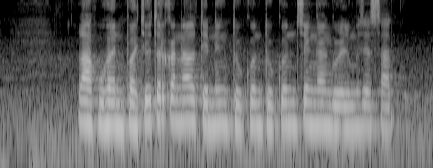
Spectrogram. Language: Javanese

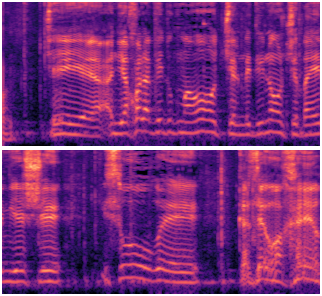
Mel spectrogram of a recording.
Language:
Hebrew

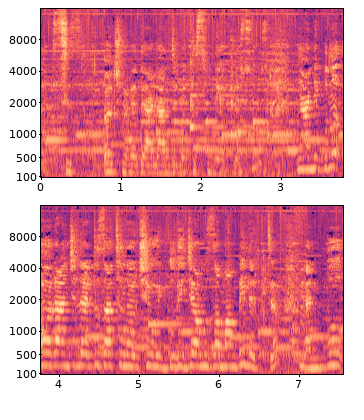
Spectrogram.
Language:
Turkish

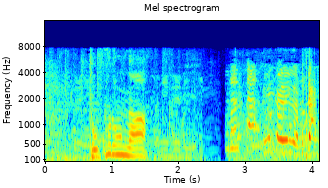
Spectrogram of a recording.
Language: Japanese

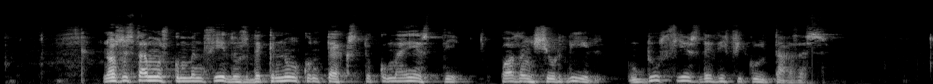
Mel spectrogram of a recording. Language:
Galician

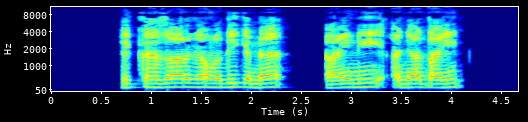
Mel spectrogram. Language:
Sindhi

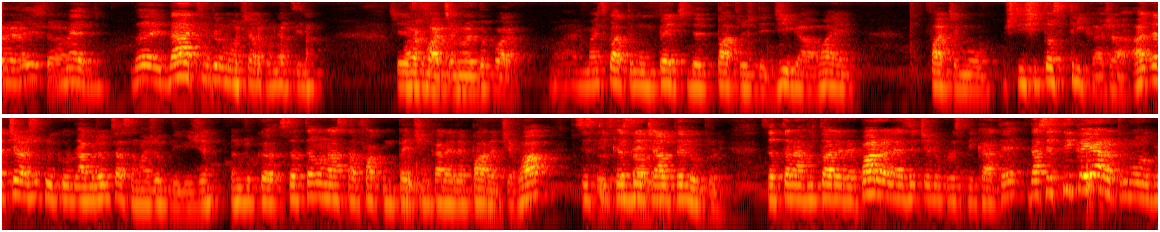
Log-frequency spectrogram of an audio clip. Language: Romanian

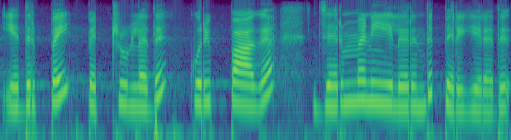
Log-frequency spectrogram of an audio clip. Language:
Tamil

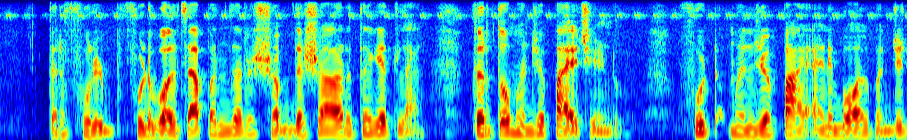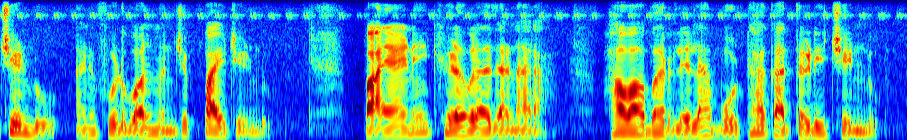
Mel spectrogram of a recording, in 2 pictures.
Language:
Marathi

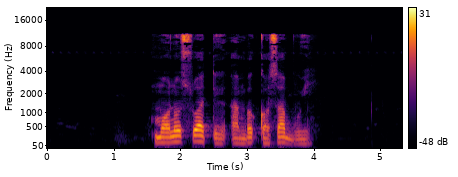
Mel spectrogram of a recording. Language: Bulu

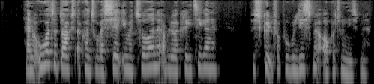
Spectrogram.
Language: Danish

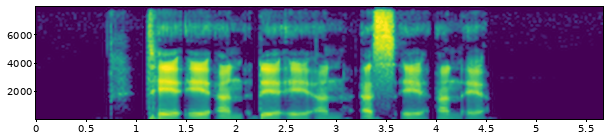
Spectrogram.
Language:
Norwegian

